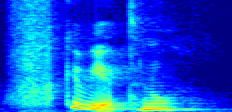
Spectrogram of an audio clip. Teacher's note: K is voiceless. It affects V and it becomes F.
